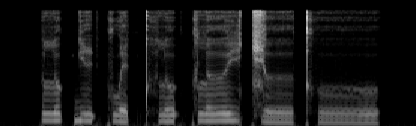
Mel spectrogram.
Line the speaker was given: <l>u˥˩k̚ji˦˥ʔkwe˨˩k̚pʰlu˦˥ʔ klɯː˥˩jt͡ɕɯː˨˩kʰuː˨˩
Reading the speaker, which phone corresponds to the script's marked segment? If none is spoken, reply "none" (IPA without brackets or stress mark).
l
